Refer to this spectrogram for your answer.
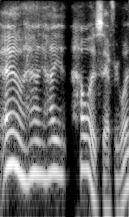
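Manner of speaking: high, lofty, princely voice. Showing listeners how George sounds compared with Tate, George impression, like a prince. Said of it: "He sounds like a prince".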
